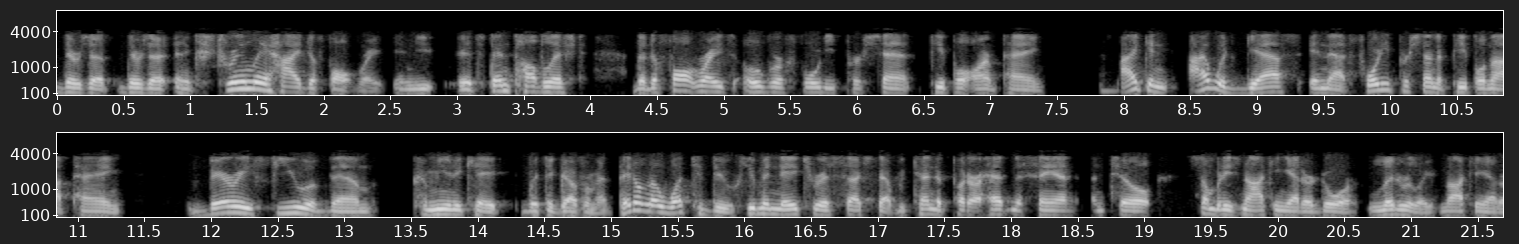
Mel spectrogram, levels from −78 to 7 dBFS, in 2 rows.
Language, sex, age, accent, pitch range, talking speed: English, male, 40-59, American, 120-165 Hz, 195 wpm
